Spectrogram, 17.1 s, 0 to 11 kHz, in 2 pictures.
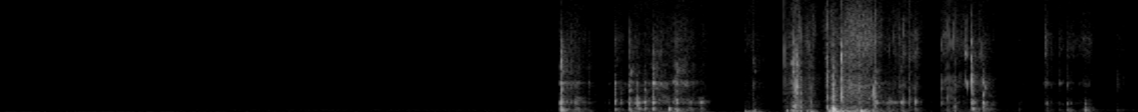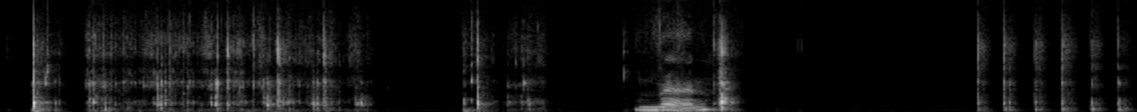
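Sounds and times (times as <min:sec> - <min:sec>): spoon and containers clicking: 0:04.2 - 0:05.7, 0:08.8 - 0:11.4, 0:12.0 - 0:12.7, 0:13.8 - 0:14.1, 0:15.9 - 0:17.0.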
